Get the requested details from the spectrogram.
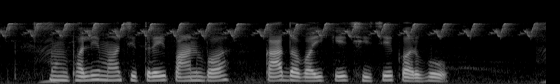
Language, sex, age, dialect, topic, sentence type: Chhattisgarhi, female, 25-30, Eastern, agriculture, question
